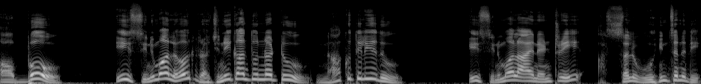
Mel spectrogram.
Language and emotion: Telugu, surprised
